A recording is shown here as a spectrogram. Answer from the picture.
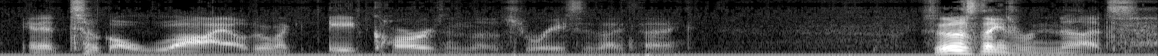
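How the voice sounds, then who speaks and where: A man talks at a fairly quick pace with audible room echo. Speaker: gaming youtuber. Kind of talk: gameplay commentary. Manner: stuttering, fumbling over words; casual, thinking aloud.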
